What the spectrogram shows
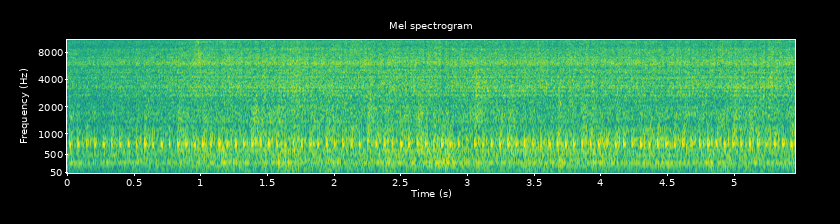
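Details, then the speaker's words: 2012 Nissan Murano at fast idle, mic placed low at the front of the engine: dry rattling tick about four times a second from the wobbling AC compressor pulley, worn bearing, leaking compressor; compressor replaced. "it's just running on fast idle now that bottom pulley is wobbling in and out"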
